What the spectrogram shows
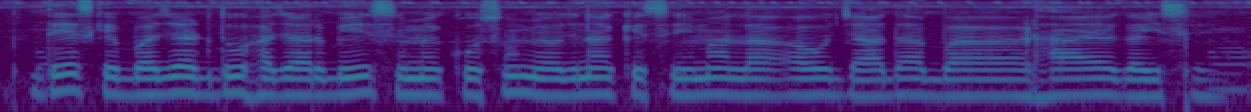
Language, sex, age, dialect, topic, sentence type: Chhattisgarhi, male, 36-40, Northern/Bhandar, agriculture, statement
